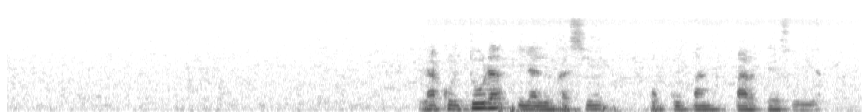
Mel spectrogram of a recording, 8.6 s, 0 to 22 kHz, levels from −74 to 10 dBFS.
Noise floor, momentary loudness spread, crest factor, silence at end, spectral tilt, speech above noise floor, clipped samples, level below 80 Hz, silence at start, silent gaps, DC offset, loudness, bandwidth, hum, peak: -58 dBFS; 18 LU; 22 dB; 0.45 s; -8 dB/octave; 34 dB; under 0.1%; -46 dBFS; 4.2 s; none; under 0.1%; -25 LUFS; 11.5 kHz; none; -6 dBFS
